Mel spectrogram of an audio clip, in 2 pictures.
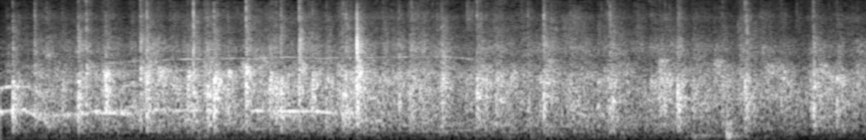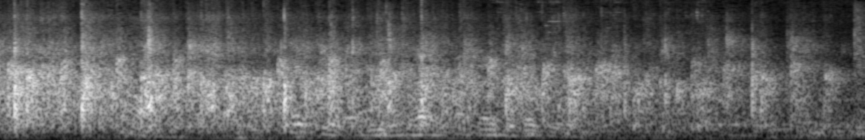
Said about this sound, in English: Guys, give a big round of applause for Jin.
